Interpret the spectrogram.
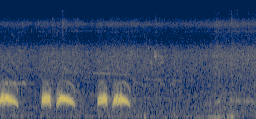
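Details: Wild spotted dove cooing: low, soft hooting notes in two pairs, a short coo then a longer swelling one, about a second apart, followed by quiet rural background.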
